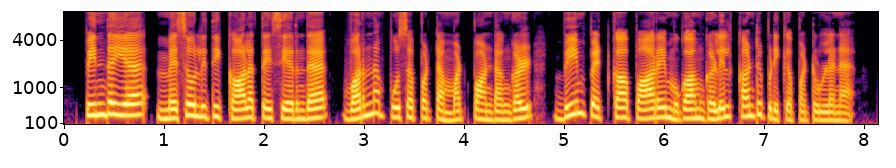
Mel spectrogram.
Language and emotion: Tamil, neutral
